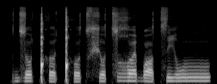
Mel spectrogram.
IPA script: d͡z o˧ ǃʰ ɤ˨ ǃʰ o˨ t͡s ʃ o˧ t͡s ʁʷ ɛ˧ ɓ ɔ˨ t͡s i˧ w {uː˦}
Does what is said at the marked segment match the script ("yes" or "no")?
yes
